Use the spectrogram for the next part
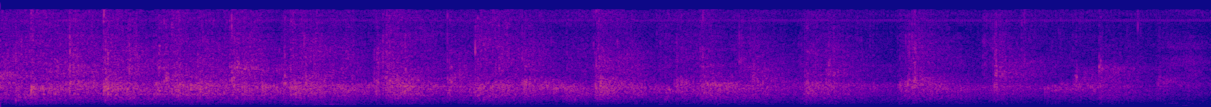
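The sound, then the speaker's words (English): A church audience claps together in sustained, dense applause during a sermon, answering the preacher's call to clap as they believe the report of the Lord. The applause holds steady for several seconds before gradually tapering, a bright wash of many overlapping hands with no distinct individual beats. “Can you clap as you believe the report of the Lord?”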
